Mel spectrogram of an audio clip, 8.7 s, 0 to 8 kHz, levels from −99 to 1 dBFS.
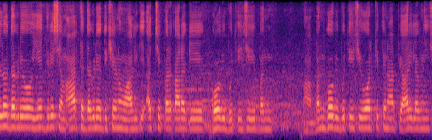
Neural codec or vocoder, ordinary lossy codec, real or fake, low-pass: none; none; real; none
